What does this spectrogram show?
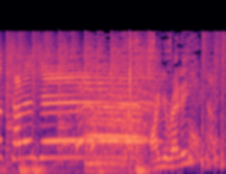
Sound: all cheer

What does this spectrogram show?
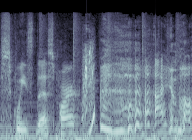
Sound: laughs

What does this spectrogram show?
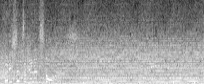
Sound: goal horn

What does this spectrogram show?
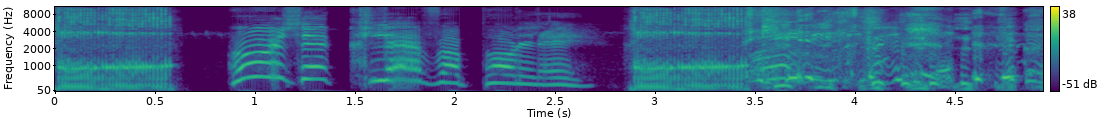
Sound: snorts; snorts; laughter

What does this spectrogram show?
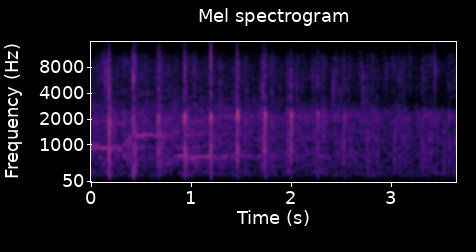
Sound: applause

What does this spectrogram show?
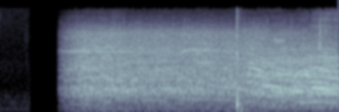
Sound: crowd yelling

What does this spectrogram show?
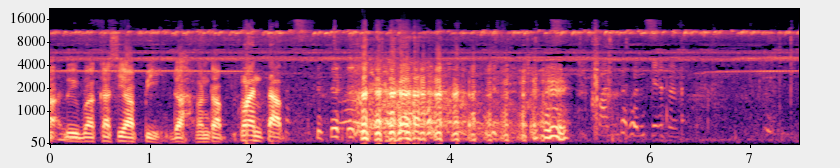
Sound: laughs

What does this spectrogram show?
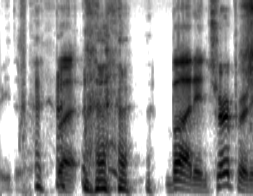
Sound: laughing

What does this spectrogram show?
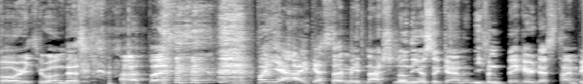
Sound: laughter

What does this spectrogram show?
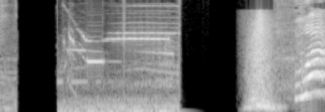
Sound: machine beeping; wind whooshing

